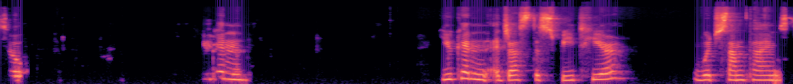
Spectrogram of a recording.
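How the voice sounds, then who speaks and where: A woman with a German accent, the owner of a small software company, walking viewers through a software tutorial in a relaxed, chatty way with fillers. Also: a little high, very slow, pauses often. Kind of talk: screen-share software tutorial.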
